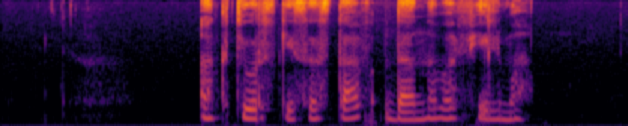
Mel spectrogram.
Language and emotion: Russian, neutral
